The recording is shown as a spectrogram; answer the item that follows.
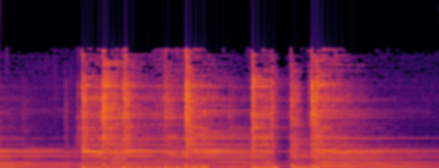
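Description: Acoustic guitar strummed: a few chords struck about a second apart, each left to ring out.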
